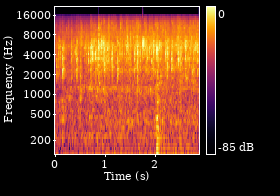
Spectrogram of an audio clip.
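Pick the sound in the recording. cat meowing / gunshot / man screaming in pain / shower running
shower running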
